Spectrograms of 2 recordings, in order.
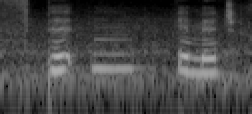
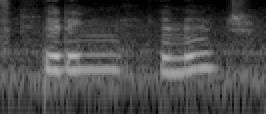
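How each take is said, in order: First: The g at the end of spitting is dropped. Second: The g at the end of spitting is pronounced. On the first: It is the casual form used in normal speech. "I do not put the G in it" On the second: It is the careful form used when reading aloud. "I guess I shouldn't have said it that way"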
